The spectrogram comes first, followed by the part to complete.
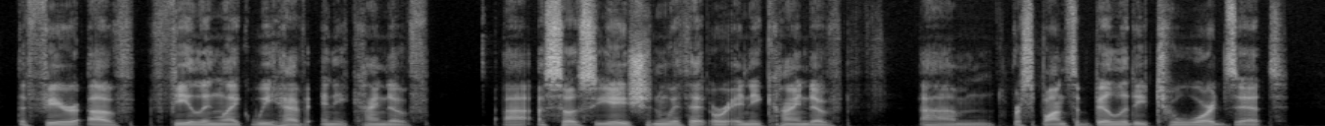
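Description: A man with a Canadian accent speaks in a very deep, low pitch at a moderate pace, with ordinary pitch variation and very even loudness. The recording is very clean, with a silent background and a dry, close sound with no echo. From Canada, Vancouver. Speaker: pastor. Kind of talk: interview conversation.

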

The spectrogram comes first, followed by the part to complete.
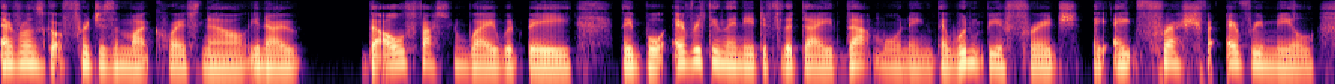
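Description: Very fast speech with fairly even intonation and an English accent comes through a dry, close sound with no echo on a very clean recording with a silent background. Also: woman, very deep, low pitch for a woman. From South West London, England. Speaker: cookbook author and chef. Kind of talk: casual chat.

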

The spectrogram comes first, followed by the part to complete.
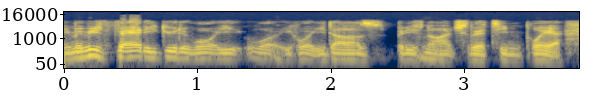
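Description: The background is quiet as a man with a Scottish accent speaks in a very deep, low pitch. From Scotland. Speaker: venture capital investor. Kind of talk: interview conversation. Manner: hesitant, many fillers.

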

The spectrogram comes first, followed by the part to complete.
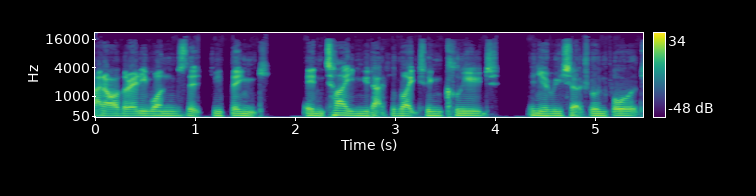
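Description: A man speaks at a fairly quick pace with a fairly low pitch. The sound is dry and close, with no echo. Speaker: podcast co-host. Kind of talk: podcast interview.

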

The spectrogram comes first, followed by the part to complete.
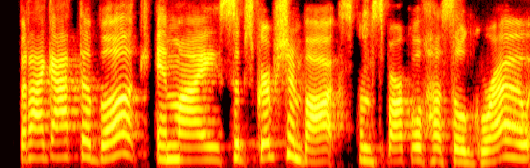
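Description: Here is an unremarkable speaking voice. It moves at a moderate pace with lively intonation. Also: woman. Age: 40s. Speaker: podcaster and entrepreneur. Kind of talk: casual interview chat.

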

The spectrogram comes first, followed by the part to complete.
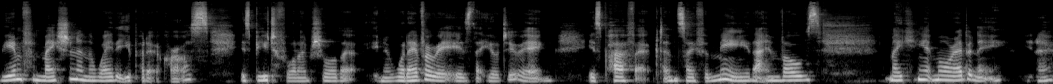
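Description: A woman with a British accent at medium pitch and a moderate pace, with ordinary pitch variation. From Britain. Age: 40s. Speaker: business coach. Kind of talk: interview.

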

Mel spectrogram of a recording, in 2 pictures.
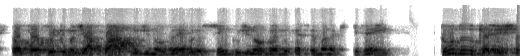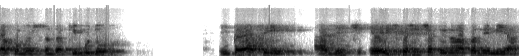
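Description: His voice, fairly high in pitch, makes very wide pitch swings as the man speaks. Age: 60s. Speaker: dairy company executive. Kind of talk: interview.

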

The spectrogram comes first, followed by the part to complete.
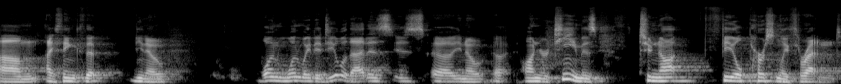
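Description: A man with an unremarkable speaking voice, speaking with ordinary pitch variation. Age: 40s. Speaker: design director. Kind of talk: interview. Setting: conference venue.

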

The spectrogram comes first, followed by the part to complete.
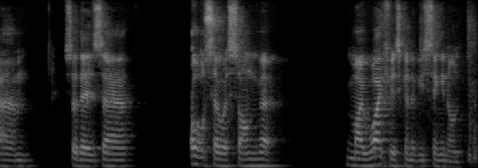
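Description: A man with a Welsh accent speaks at medium pitch and a moderate pace. His intonation is monotone and flat, broken by long, frequent pauses. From Wales, Cardiff. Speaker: singer-songwriter and saxophonist. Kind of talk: casual interview.

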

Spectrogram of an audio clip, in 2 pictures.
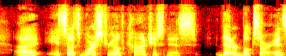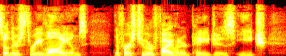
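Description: A man with a plain, everyday voice and an American accent speaks at a fairly quick pace and a medium pitch. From US Pacific Northwest, Spokane area. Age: 50s. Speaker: podcaster. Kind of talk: casual interview conversation.

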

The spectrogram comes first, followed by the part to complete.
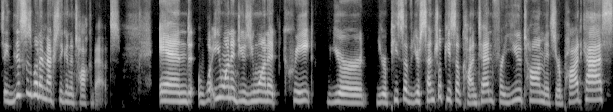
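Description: In a Canadian accent, a woman with fairly high pitch speaks at a moderate pace with lively intonation and an animated, energetic tone, recorded very clean with a silent background and a dry, close sound with no echo. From Toronto, Canada. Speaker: marketing consultant. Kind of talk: interview.

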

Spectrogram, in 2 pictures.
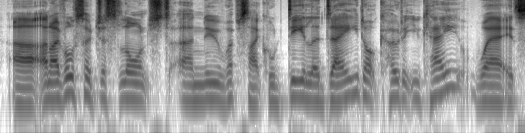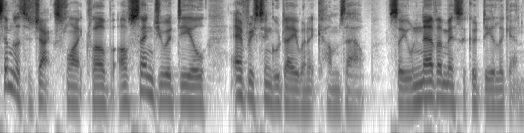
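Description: A man's medium-pitched voice with a British accent, fairly quick and with hardly any pauses, ordinary pitch variation, on a very clean recording against a silent background. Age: 20s. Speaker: money-saving deals expert. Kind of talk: casual interview.

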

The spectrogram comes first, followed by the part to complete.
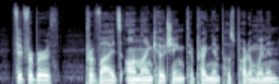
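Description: Very cleanly recorded with a silent background and a dry, close sound with no echo, a man with a dark, mellow tone and fairly low pitch talks at a fairly quick pace with ordinary pitch variation. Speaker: podcast host and OB-GYN. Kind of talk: podcast intro and sponsor reads; casual interview. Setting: in person recording. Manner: long-winded.

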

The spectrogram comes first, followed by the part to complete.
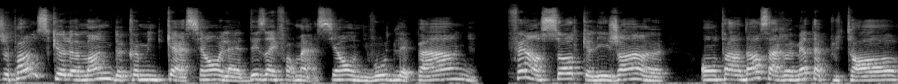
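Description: A woman speaks in a plain, everyday voice at a fairly slow pace, her pitch fairly high. Her loudness stays very even, with ordinary pitch variation. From Quebec, Thetford Mines. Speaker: customer service staff. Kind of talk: casual chat.

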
